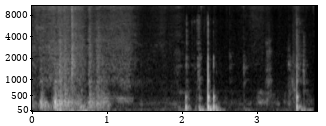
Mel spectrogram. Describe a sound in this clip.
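A hand knocks and fumbles against a microphone.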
